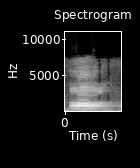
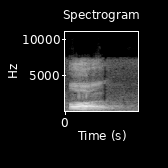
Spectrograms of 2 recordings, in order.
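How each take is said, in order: First: The vowel is held about twice as long. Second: The vowel is held very briefly, one beat. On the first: "थोड़ा सा ज्यादा करते हैं तो दीर्घ ना दो सेकेंड वाला" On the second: "अ एक मात्रिक एक सेकेंड वाला"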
